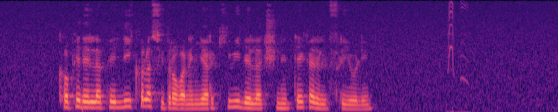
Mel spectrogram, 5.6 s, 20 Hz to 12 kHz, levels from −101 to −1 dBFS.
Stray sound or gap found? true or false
true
